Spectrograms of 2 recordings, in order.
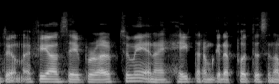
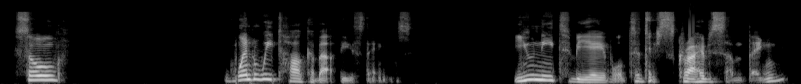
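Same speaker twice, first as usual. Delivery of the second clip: swooping delivery broken up by dramatic pauses; 2 semitones higher than usual. Showing own habit in speech, dramatic pauses between phrases. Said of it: "putting little dramatic like dramatic pauses in my speech. And so I'll just be like".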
